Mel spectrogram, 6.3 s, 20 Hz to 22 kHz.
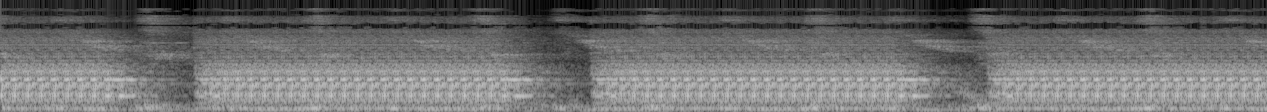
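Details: Loud steady electronic droning buzz with brief dips about every two seconds, inside the scan room during a tibia/fibula MRI sequence with a GE high-definition lower-leg coil (stated as 16 or 8 channel), test scan; normal MRI scanner noise.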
